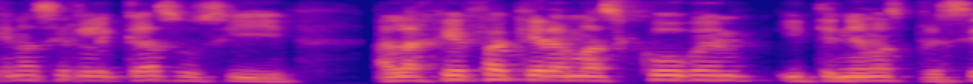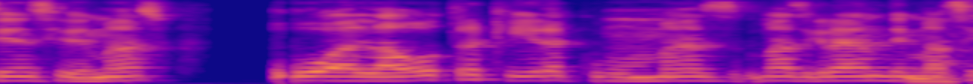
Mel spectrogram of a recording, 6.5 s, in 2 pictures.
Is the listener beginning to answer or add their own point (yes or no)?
no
